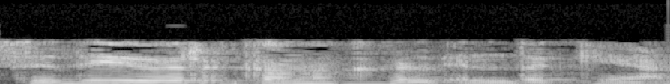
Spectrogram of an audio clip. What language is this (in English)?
Malayalam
